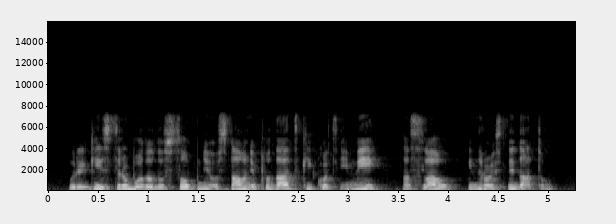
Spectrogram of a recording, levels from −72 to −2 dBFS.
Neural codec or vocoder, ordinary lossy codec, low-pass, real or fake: codec, 16 kHz, 4 kbps, FunCodec, trained on Chinese and English, 50 frames a second; none; 7.2 kHz; fake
